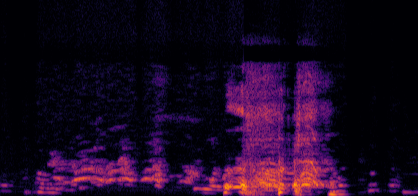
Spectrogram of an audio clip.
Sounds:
Cough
